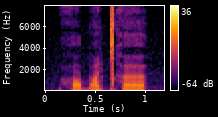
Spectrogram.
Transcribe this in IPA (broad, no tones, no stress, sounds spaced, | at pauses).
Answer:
h ɔ b ɑ i̯ ǀʰ ɜ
